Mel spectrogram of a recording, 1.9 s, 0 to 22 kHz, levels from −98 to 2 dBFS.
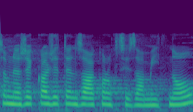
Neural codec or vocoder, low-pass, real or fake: none; 7.2 kHz; real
